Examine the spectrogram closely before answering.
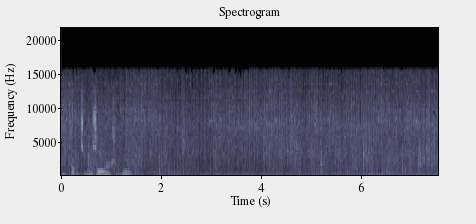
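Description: Explosions boom with a deep, steady rumble.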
